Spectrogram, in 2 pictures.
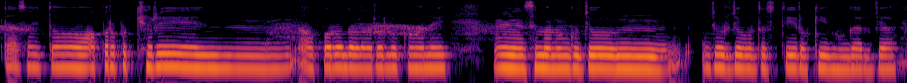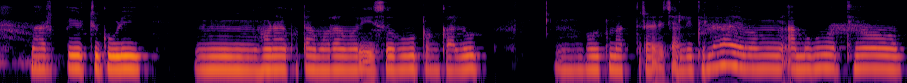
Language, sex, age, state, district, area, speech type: Odia, female, 18-30, Odisha, Kalahandi, rural, spontaneous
